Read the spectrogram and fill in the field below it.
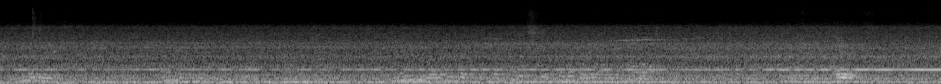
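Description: A steady high electric whine hums inside the train carriage.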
